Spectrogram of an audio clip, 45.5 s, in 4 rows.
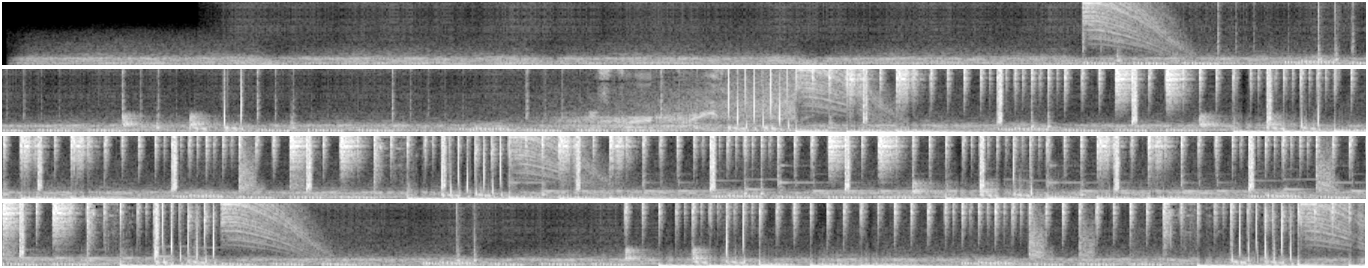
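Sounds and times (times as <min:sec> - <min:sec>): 
C minor type beat at 107 bpm: 0:17.4 - 0:36.2, 0:39.3 - 0:45.4.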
